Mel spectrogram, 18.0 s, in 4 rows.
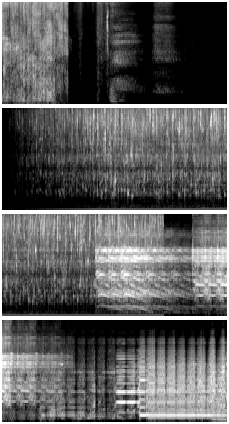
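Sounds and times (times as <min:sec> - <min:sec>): short breathy sounds: 0:01.9 - 0:03.8
water trickling: 0:04.6 - 0:12.2.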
